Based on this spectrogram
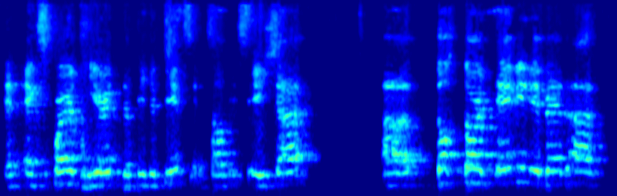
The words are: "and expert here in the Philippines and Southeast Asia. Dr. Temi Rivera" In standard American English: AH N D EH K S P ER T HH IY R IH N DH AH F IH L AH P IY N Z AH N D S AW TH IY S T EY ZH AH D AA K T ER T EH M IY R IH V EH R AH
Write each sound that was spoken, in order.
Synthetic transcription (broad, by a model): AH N EH K S P ER T HH IY R IH N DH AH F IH L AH P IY N S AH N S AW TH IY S EY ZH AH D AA K T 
